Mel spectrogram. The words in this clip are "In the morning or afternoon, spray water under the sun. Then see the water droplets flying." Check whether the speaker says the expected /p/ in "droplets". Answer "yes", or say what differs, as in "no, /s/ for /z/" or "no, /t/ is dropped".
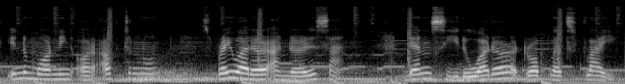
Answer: yes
